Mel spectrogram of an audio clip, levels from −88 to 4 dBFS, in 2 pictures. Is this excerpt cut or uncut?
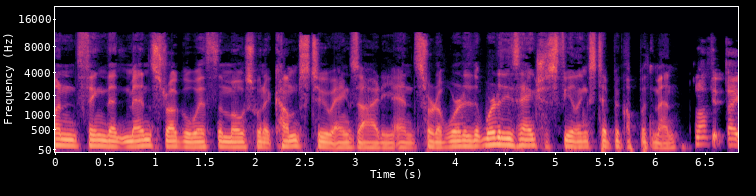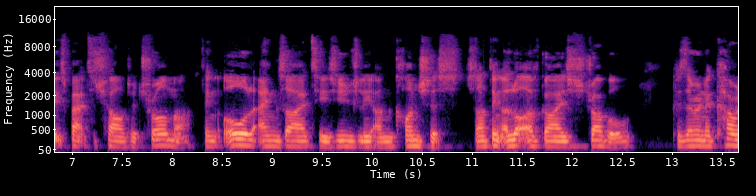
cut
